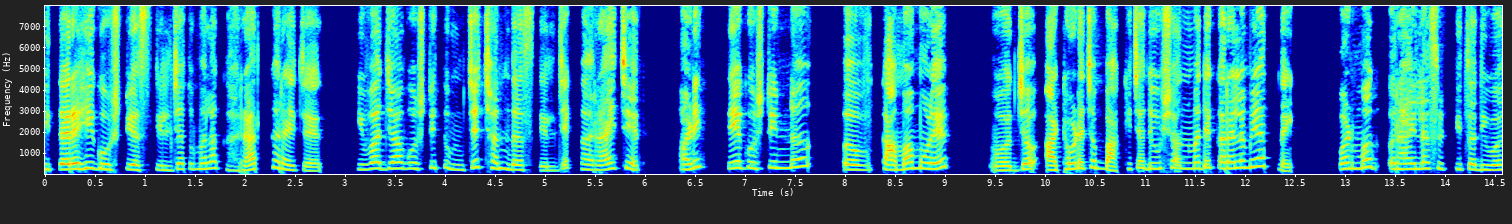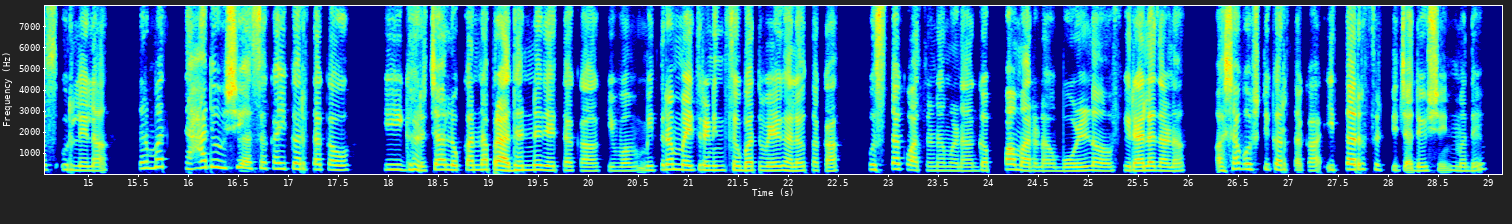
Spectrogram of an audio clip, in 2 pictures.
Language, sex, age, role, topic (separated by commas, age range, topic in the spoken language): Marathi, female, 30-34, host, सुट्टीच्या दिवशी तुमच्यासाठी आदर्श दिवस कसा असतो?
